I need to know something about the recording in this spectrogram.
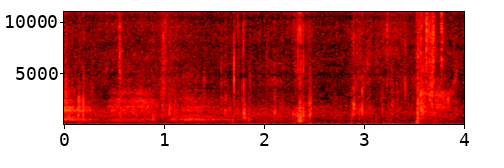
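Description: Faint, soft footsteps of a person walking on grass: a few irregular steps over a low steady rumble.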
